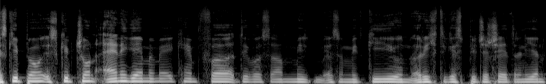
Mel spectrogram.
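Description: Dark and mellow in tone, this man's voice sits at a medium pitch. His intonation is monotone and flat. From Upper Austria, Innviertel (Ried im Innkreis). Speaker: mixed martial arts fighter. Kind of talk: casual interview. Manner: halting, many fillers.

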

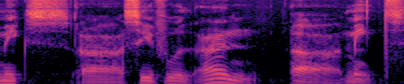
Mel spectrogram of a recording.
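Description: Lively intonation marks a man with a Spanish accent and a fairly low pitch. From Puerto Rico. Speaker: restaurant owner and chef. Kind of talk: casual interview.

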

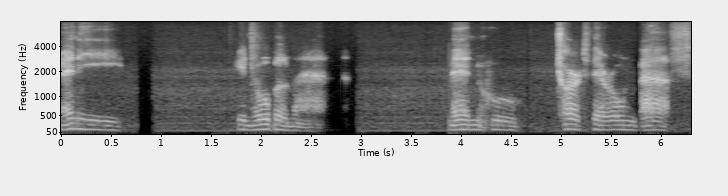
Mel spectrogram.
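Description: A man at a medium pitch uses a put-on character voice and speaks very slowly. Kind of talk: comic mock-pirate speech. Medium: comedy sketch. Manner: grandiose, preachy, intense.

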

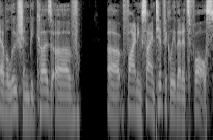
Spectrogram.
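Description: The speaker is a man. The recording is very clean with a silent background. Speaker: radio talk show host. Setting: radio studio. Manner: hesitant, full of filler words (uh, um) and restarts; sometimes rushes and catches himself.

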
